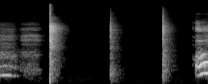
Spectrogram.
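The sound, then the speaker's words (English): Three sharp slaps of a hand on a bare breast land about half a second apart, each a crisp smack with a quick decay, framed by brief wordless vocal sounds at the start and end. “Oh, yes, I like when you slap my breast, Daddy.”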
